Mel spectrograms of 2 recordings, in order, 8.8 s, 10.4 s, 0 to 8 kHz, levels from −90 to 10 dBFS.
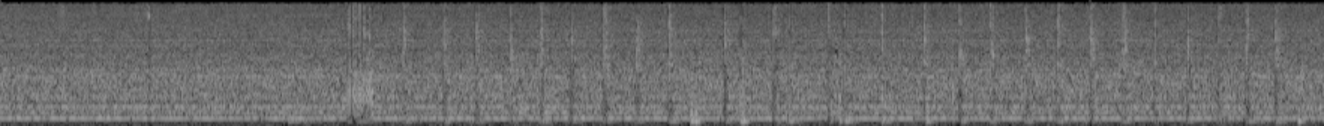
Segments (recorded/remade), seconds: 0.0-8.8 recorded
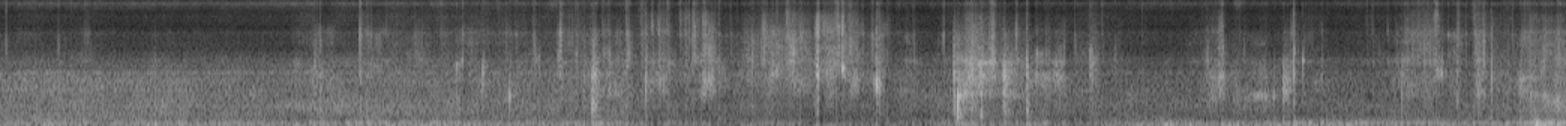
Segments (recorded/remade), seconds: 0.0-10.4 remade

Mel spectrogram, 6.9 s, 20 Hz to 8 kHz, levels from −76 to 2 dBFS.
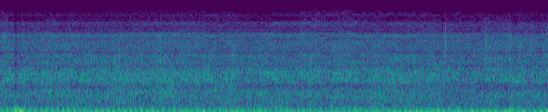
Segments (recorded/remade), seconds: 0.0-2.5 recorded; 2.5-6.9 remade

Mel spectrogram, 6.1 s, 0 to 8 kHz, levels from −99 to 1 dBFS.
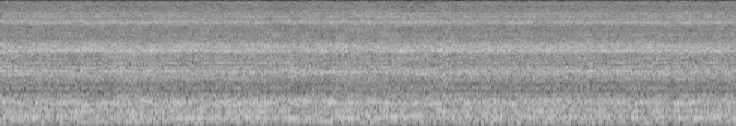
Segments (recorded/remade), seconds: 0.0-0.7 recorded; 0.7-1.3 remade; 1.3-2.2 recorded; 2.2-3.8 remade; 3.8-6.1 recorded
